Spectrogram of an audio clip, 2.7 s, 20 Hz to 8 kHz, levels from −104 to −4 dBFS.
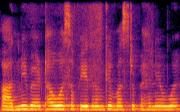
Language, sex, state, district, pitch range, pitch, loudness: Hindi, female, Uttar Pradesh, Budaun, 235-245 Hz, 240 Hz, -14 LUFS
